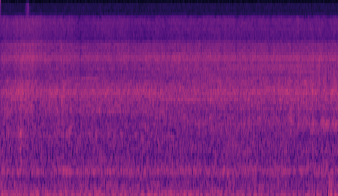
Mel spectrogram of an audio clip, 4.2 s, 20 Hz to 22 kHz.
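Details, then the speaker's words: Replacement blower fan motor in a 2013 Toyota Prius after DIY repair: smooth rushing airflow over an even hum, no rattle or squeal, slowing on auto and ramping up when set colder; running normally. "if we switch it to auto and let's just uh you can hear that calm down a little bit slow down on the speed and if we go colder you can hear ramp up"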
